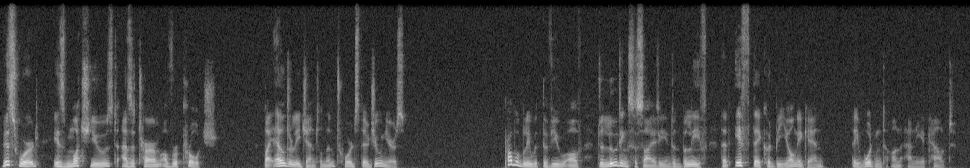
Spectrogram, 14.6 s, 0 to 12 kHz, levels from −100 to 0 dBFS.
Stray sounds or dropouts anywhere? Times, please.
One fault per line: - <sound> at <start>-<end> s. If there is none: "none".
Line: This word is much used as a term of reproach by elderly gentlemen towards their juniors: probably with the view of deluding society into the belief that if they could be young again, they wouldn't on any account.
none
